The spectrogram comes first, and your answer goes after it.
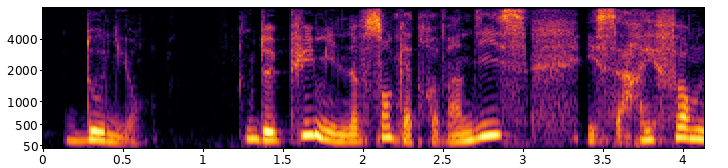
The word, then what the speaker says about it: oignon: Or, jusqu'au 18e siècle, le I de IGN était muet. On disait gen. D'où la prononciation d'oignon.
